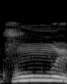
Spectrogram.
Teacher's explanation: 예사 소리에서 비음 이응으로 바뀌었으니 방식이 바뀌었다고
